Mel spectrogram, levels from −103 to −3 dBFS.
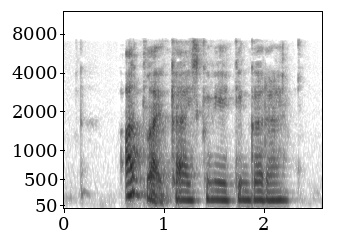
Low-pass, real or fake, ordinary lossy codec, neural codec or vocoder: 7.2 kHz; fake; AAC, 64 kbps; codec, 16 kHz, 8 kbps, FunCodec, trained on LibriTTS, 25 frames a second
